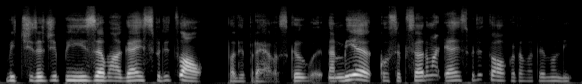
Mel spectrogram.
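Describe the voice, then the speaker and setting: A woman's voice: on the low side, fairly even intonation, racing, darkish tone, no room sound, studio quality. A woman, giving an emotional personal testimony as a podcast guest, often breaking off and restarting her sentences. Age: 50s. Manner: emotional, breathless storytelling with restarts.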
